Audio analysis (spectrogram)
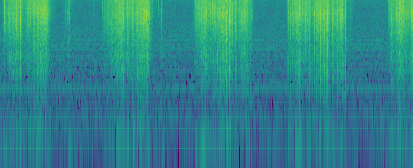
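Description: A flat, palm-sized yellow cellulose sponge, porous and soft, is held in one hand and scratched with the edge of a double-edge razor blade held in the other. Five bursts of bright, dry, crackling scratch noise are heard, each about half a second long and separated by quieter gaps. A faint steady hum sits underneath.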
